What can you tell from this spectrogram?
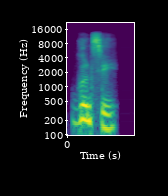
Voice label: "Guernsey", Indian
